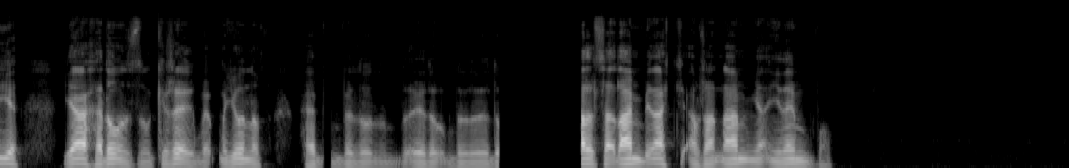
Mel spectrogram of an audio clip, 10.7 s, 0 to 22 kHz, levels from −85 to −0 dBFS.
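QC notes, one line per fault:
3.23–3.32 s, intermittent contact: the speech cuts out for about 76 ms, with crackle at both edges as the connection breaks and remakes. This is a loose cable or plug momentarily opening the signal path. Because the conductor scrapes across the contact rather than switching cleanly, each transition produces brief broadband clicks instead of a smooth fade.
5.00–5.82 s, audio dropout to silence: the speech stops mid-flow and is replaced by about 0.83 s of silence, with no room tone or noise floor left underneath, before cutting straight back in. This pattern likely comes from the input being lost, whether through a disconnected device, a failed link or an accidental mute, while the recorder kept writing silence. Whatever was said during that stretch is unrecoverable.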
